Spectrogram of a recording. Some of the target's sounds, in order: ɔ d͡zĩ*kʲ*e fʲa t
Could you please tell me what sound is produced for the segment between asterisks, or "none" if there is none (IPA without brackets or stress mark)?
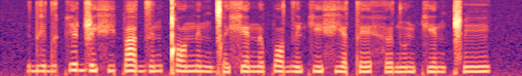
kʲ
